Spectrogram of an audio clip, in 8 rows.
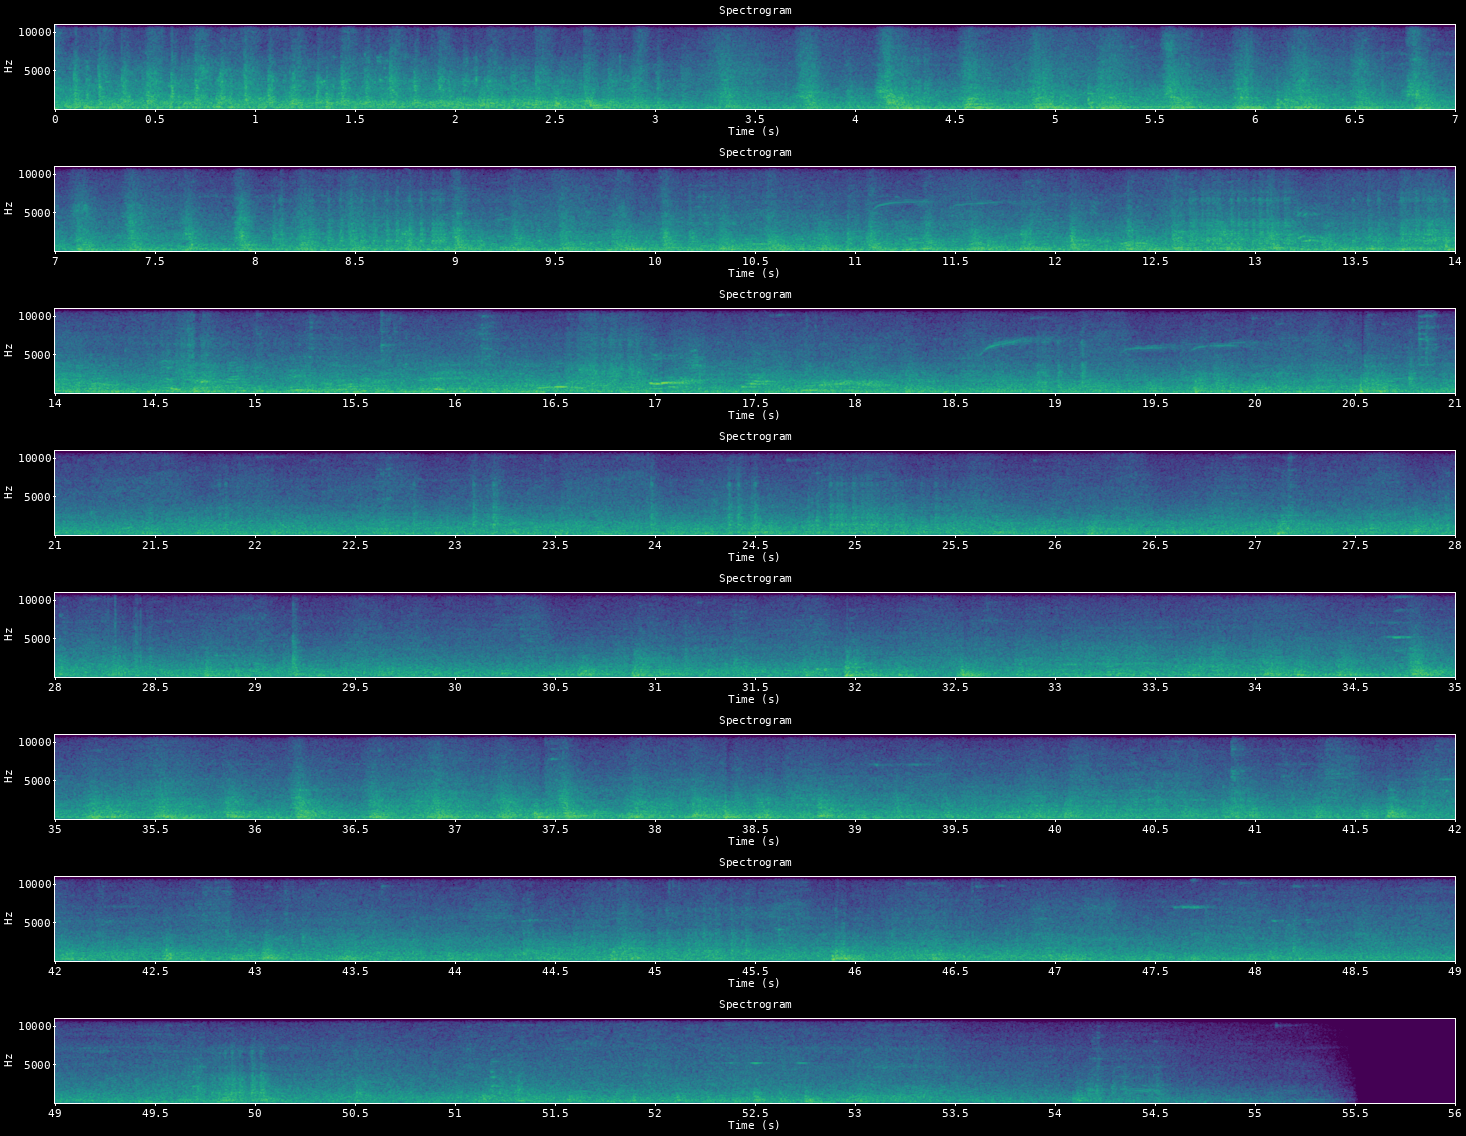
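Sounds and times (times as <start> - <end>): wheels clattering over rail joints: 0.0 - 18.0, 21.8 - 48.6
train rumbling on rails: 0.0 - 55.5.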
